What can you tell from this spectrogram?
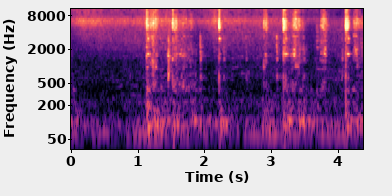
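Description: Metal spatula scraping and striking a wok while noodles are stir-fried over steady sizzling. There are about eight sharp clanks spread through, the loudest near the end.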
